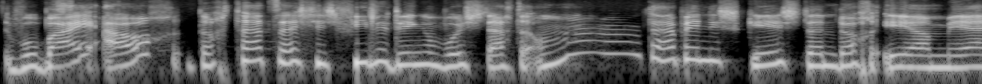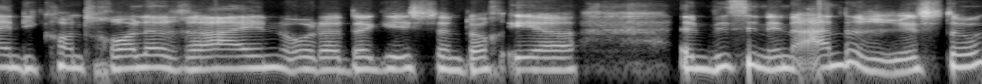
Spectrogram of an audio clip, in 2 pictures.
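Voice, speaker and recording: An ordinary speaking voice from a woman, fairly high in pitch and fairly quick, with ordinary pitch variation. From Germany, near the Belgian border. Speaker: podcast co-host. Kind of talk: casual chat.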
